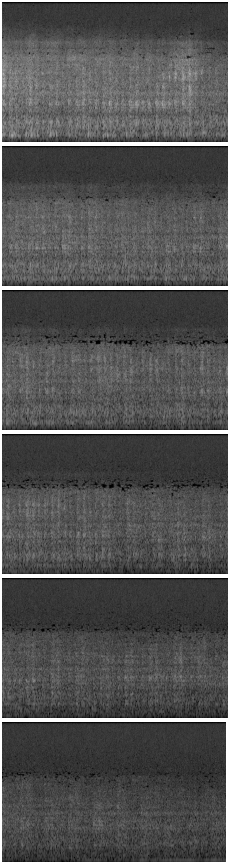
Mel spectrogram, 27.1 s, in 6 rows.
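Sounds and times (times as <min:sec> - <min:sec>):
train wheel and rail clatter: 0:00.0 - 0:27.0.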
